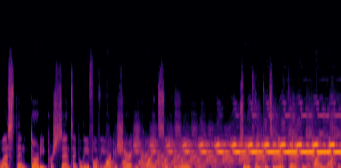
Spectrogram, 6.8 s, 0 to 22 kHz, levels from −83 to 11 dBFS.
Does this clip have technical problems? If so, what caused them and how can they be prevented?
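Yes. From 1.9 s to the end, a feedback howl swells into a tone near 2 kHz, pulsing roughly three times a second and peaking about 11 dB above the speech. Two devices on one call in one room loop sound back, gaining level each trip. Muting one device or using headphones prevents it.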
